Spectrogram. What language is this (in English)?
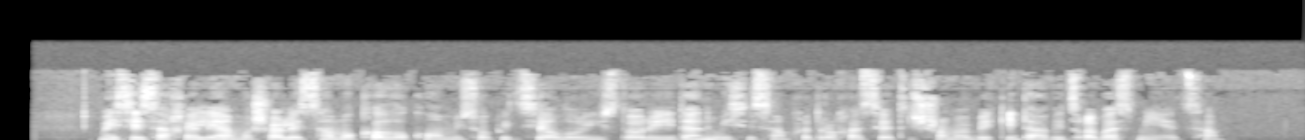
Georgian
